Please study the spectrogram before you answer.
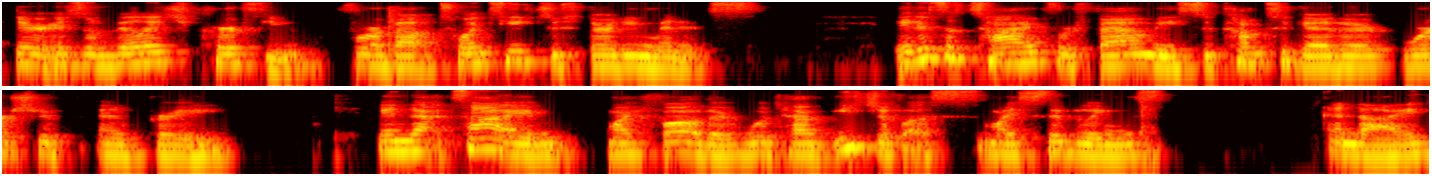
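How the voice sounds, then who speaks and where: A woman from American Samoa with a Samoan accent, Samoan her first language, reading a prepared webinar statement in a measured, deliberate way. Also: sits low, rough recording. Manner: measured, deliberate, pausing between listed words. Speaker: federal agency employee.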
